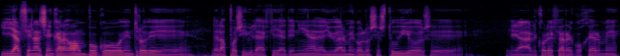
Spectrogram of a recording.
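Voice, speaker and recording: A man speaks at a fairly quick pace in a dark, mellow tone, his intonation monotone and flat. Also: medium pitch for a man. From Spain, Madrid. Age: 20s. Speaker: interviewee. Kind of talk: interview. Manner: halting, frequent repetitions.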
